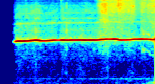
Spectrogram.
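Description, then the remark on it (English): A person whistles a single sustained note, holding one steady, high pitch for nearly two seconds, loud, with faint breathy noise and background hum beneath it, like an old ship's call. “I can't even whistle now.”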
